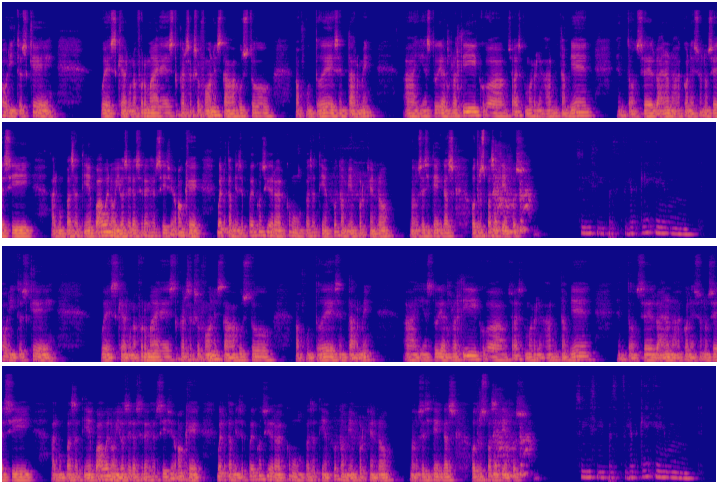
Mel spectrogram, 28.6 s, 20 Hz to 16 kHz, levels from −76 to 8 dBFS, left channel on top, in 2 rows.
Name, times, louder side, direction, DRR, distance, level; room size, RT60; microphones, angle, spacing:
voice 1, 0.0-1.6 2.0-7.4 8.0-22.0 22.5-25.0, left 1 dB, 75° left, 2.2 m, -25 dB
voice 2, 25.8-28.3, right 1 dB, 35° right, 5.3 m, -37 dB
19.0 x 10.5 x 2.2 m
head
